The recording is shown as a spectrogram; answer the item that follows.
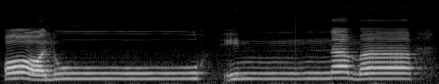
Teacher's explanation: نون پہ تشدید غنہ کریں گے، میم الف زبر ما، الف مدہ تھوڑا کھینچ کر پڑھیں گے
